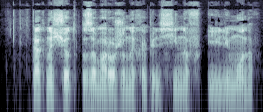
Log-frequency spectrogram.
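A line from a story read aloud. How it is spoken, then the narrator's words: Plain. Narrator (Russian): спросил грек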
